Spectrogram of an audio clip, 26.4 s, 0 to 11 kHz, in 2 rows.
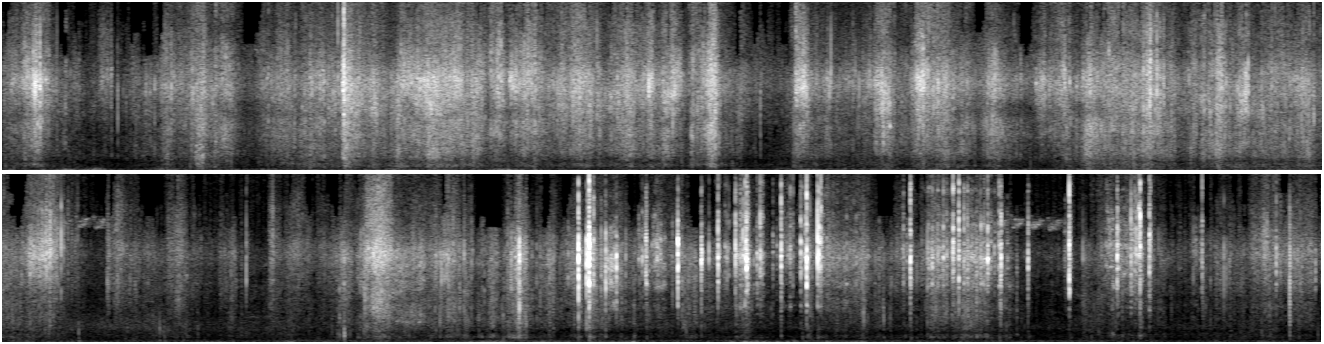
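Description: Quechua Quick Hiker Ultralight 2 tent's polyester flysheet rustling and crinkling as it is pulled out of its bag and spread on the ground, with sharper clicks and knocks around two-thirds of the way through.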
